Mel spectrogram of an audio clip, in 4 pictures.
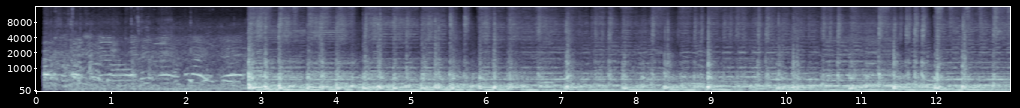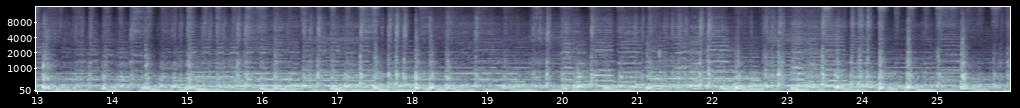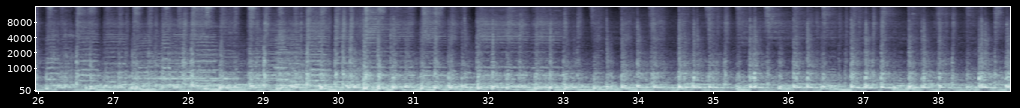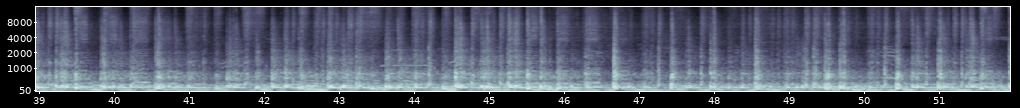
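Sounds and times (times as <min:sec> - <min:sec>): marching band playing: 0:00.1 - 0:51.9
held horn notes: 0:00.9 - 0:34.0
bass and snare drums: 0:02.8 - 0:51.9.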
